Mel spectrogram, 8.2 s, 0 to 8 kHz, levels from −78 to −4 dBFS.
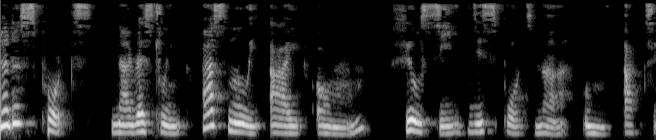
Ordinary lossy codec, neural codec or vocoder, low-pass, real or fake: MP3, 32 kbps; codec, 16 kHz, 8 kbps, FreqCodec, smaller model; 7.2 kHz; fake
